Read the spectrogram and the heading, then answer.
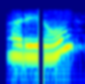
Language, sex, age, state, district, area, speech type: Sanskrit, female, 45-60, Karnataka, Belgaum, urban, conversation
